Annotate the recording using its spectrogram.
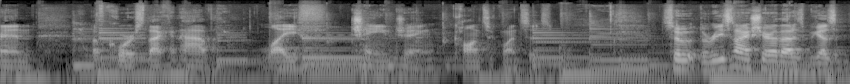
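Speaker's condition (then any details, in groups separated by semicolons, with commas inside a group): No condition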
